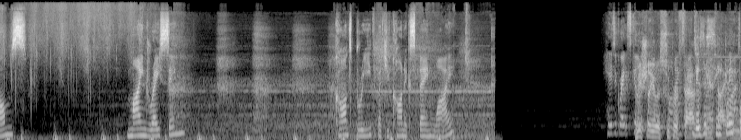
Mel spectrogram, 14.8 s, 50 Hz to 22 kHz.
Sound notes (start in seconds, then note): 1.3 sighs; 2.6 panting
